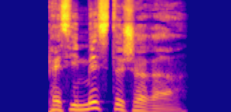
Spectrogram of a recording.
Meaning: inflection of pessimistisch: 1. strong/mixed nominative masculine singular comparative degree 2. strong genitive/dative feminine singular comparative degree
- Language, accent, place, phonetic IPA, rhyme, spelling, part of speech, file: German, Germany, Berlin, [ˌpɛsiˈmɪstɪʃəʁɐ], -ɪstɪʃəʁɐ, pessimistischerer, adjective, De-pessimistischerer.ogg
